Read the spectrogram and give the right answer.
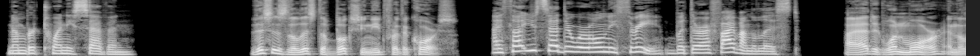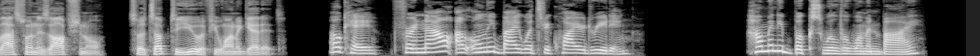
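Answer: Four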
